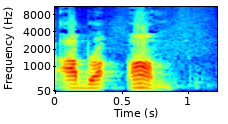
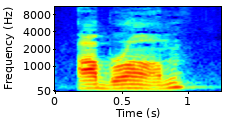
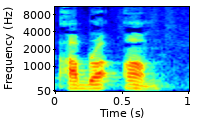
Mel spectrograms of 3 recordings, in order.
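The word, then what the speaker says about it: Abraham (Ἀβραάμ): And anytime you see two A's next to each other, you pronounce both of them. That's why I said Abraham, not Abram, but Abraham.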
